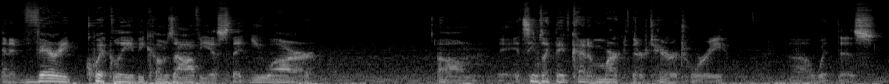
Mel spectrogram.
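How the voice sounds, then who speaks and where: Low, unhurried man running a game. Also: noisy background. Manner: halting, pausing mid-sentence to think. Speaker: game master. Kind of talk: improvised tabletop game narration.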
